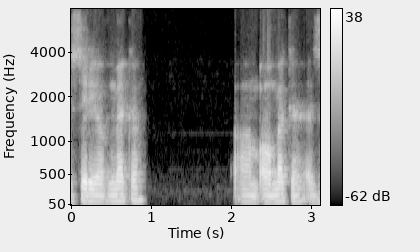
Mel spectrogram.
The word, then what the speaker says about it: Mecca: Um or Mecca as it's actually pronounced.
